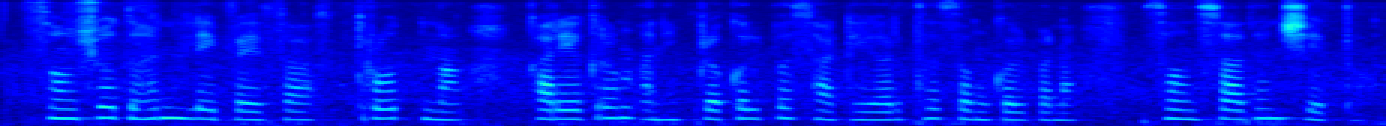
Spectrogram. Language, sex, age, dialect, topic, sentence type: Marathi, female, 25-30, Northern Konkan, banking, statement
